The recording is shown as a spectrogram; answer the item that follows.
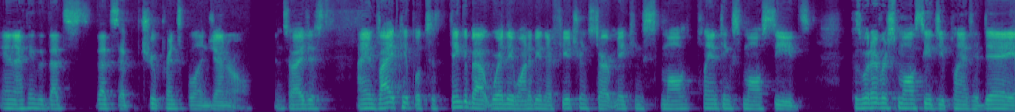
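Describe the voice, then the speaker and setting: Guy doing a motivational guest talk, normal pitch, earnest n chatty, rephrases as he goes. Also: warm tone. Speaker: guest speaker.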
